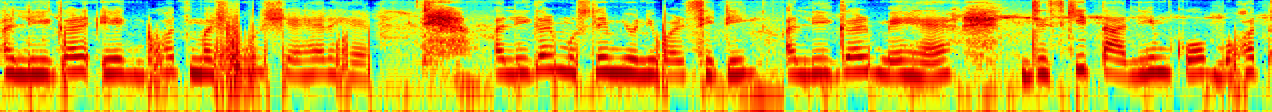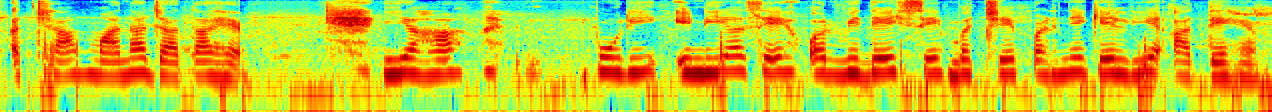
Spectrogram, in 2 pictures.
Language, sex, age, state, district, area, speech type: Urdu, female, 30-45, Uttar Pradesh, Aligarh, urban, spontaneous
